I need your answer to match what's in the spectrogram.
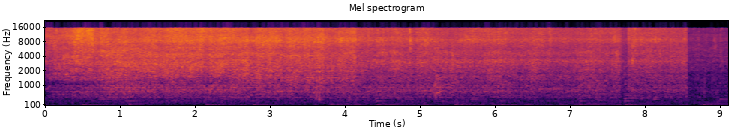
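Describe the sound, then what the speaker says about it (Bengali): Garlic and onion paste frying in a pan with cloves, cardamom and a bay leaf for a Bengali mushroom kosha, making a loud, steady, close sizzle that hisses without a break. "1 চামচ রসুন বাটা দেব, দিয়ে আমি একটু ভেজে নেব। এবার একটা পেঁয়াজ বাটা দিয়ে দেব।"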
